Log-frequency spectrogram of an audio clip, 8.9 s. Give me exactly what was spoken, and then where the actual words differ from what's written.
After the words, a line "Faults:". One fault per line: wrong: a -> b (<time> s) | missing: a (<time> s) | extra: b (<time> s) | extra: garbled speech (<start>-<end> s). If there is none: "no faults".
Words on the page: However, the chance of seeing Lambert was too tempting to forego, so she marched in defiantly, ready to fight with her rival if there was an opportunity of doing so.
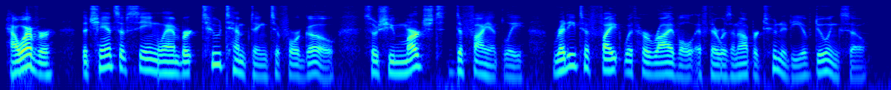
However, the chance of seeing Lambert too tempting to forego, so she marched defiantly, ready to fight with her rival if there was an opportunity of doing so.
Faults:
missing: was (2.0 s)
missing: in (4.5 s)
